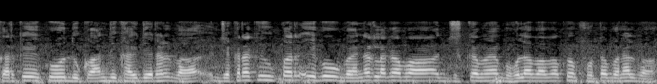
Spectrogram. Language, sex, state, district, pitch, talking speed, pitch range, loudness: Hindi, male, Bihar, Darbhanga, 165 Hz, 200 wpm, 155-175 Hz, -14 LUFS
